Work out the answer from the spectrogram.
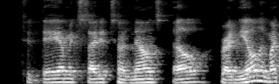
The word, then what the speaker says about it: Ell Graniel: Today, I'm excited to announce Ell Graniel. Am I pronouncing that correctly? Yes. Okay, Ell Graniel.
